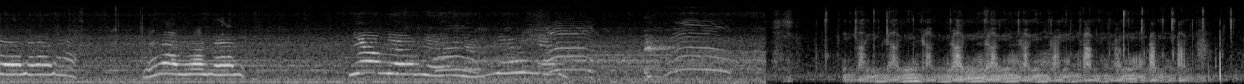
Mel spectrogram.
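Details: Cat murmuring while eating, in a compilation of cats saying "nom nom nom": rapid strings of short arched mews and chirps, then chewing clicks and crunching after a cut.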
